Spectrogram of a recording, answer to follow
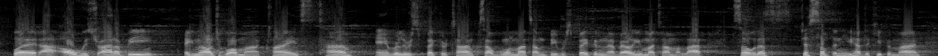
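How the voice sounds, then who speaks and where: There is noticeable background noise behind the speaker. A man talks in a fairly high pitch with ordinary pitch variation. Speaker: barber. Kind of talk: casual vlog talk to camera. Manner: fast.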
